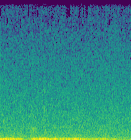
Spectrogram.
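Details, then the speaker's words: Adult's stomach growling (borborygmi): a low, continuous gurgling rumble with bubbly, uneven pulses. "oh my goodness sorry if you can hear my stomach growling"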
